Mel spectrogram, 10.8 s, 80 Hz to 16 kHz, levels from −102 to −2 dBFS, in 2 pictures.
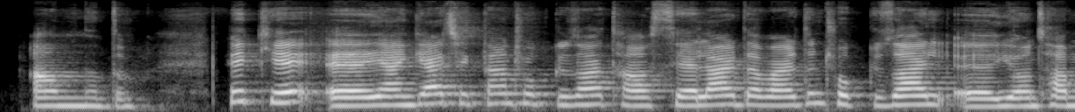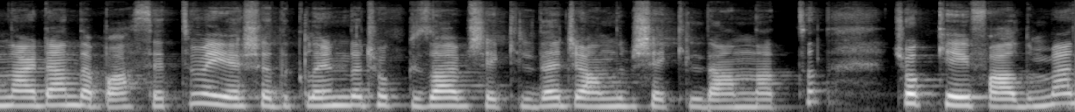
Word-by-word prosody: Anladım. 230 -2 -2 0.4
Peki, 345 -1 -1
eee, 330 -6 +5 0.2
yani, 255 0 +3
gerçekten 295 +1 0
çok 290 -1 -8
güzel 260 +2 -1
tavsiyeler 245 +1 +1
de 255 -1 -1
verdin, 245 +5 -1
çok 275 -2 -3
güzel, 260 +2 +2
eee, 215 0 +1
yöntemlerden 235 +2 0
de 225 -2 -2
bahsettin 220 +7 -6
ve 285 - +3
yaşadıklarını 235 0 -1
da 250 - 0
çok 250 0 -7
güzel 230 0 +1
bir 230 - -6
şekilde, 225 0 -4
canlı 220 -1 -2
bir 220 - -5
şekilde 210 -1 -5
anlattın. 200 +9 -7 0.4
Çok 295 0 +4
keyif 240 -3 +5
aldım 215 +3 0
ben, 295 +1 -1
240 Hz, 175 wpm, -22 LUFS, 225-265 Hz, 0.4 s, eee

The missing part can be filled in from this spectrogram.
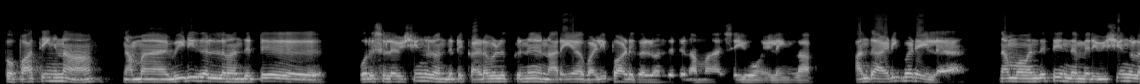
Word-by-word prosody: இப்போ 130 - -3
பார்த்தீங்கன்னா, 160 +3 0 0.5
நம்ம 120 +2 +1 0.3
வீடுகள்ல 155 -1 +2
வந்துட்டு, 130 +3 -1 1.0
ஒரு 130 - +1
சில 135 -1 +2
விஷயங்கள் 160 +1 +1
வந்துட்டு 125 +2 -1
கடவுளுக்குன்னு 140 +3 0 0.2
நெறைய 120 +3 +2
வழிபாடுகள் 135 - +1
வந்துட்டு 445 +1 -4
நம்ம 105 - -7 0.3
செய்வோம், 105 -1 -1
இல்லைங்களா? 105 -1 -1 0.5
அந்த 150 0 0
அடிப்படைல, 165 - +1 0.6
நம்ம 145 +1 +1
வந்துட்டு 155 +3 -1
இந்தமாரி 135 -4 +1
விஷயங்கள் 155 +3 +2
140 Hz, 115 wpm, -23 LUFS, 125-155 Hz, 1.0 s, வீடுகள்ல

